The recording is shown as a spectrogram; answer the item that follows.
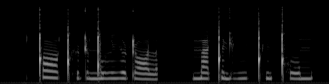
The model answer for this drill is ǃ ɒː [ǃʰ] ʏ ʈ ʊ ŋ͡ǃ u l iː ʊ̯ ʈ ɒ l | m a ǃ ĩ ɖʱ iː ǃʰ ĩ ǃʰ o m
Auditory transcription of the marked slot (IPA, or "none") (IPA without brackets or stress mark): ǃʰ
